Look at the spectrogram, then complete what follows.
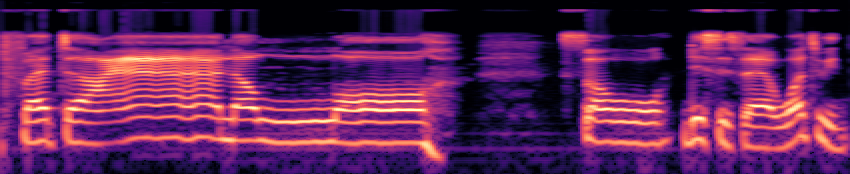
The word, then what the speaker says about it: Allah: I said Fata'ala Allah. So this is what we done to the lam there. That is the heavy pronunciation of this lam in the word of majesty is known as a at-tafkhim, right?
